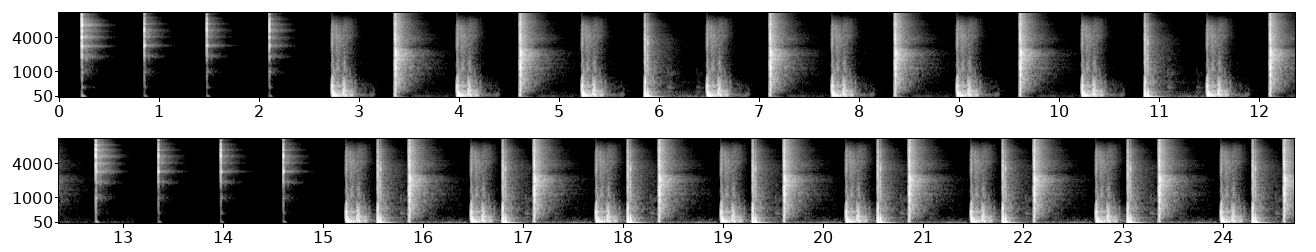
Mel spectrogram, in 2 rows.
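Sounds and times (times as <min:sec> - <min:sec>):
body percussion: 0:02.8 - 0:12.4, 0:15.2 - 0:24.7.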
